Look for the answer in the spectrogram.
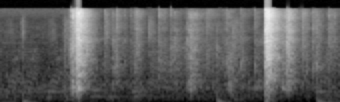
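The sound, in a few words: Nerf Strongarm blaster slam firing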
